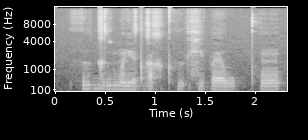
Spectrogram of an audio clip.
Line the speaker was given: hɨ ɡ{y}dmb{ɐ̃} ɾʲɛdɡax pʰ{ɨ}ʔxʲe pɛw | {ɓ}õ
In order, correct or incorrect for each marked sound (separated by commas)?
incorrect, correct, correct, incorrect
